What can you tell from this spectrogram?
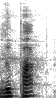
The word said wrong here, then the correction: Kopi Luwak: Oh, Kopi Luwak. – That's it. That's it. – Kopi Luwak.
